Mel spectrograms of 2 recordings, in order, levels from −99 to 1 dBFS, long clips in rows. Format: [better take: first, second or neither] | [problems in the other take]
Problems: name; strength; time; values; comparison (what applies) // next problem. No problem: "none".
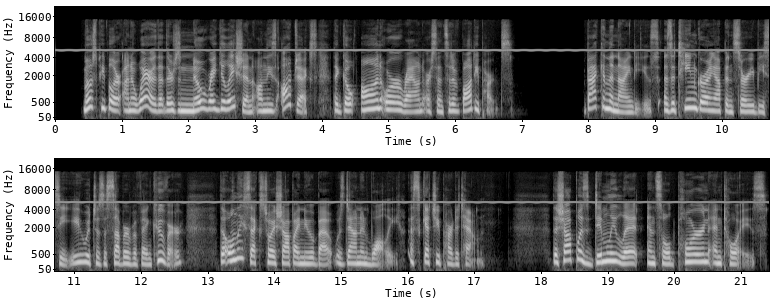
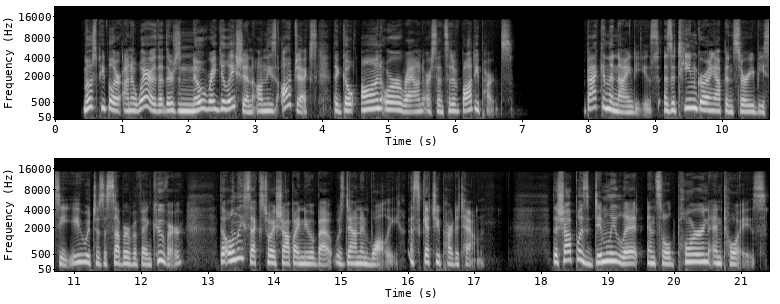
second | high-pitched whine; noticeable; throughout; 5 kHz, 15 dB below the speech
